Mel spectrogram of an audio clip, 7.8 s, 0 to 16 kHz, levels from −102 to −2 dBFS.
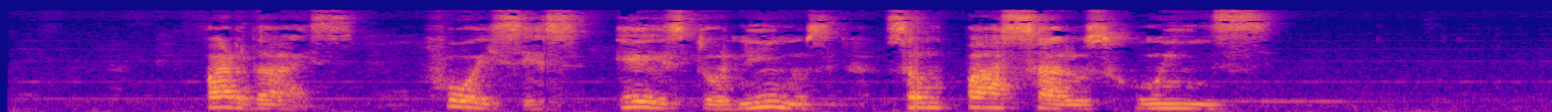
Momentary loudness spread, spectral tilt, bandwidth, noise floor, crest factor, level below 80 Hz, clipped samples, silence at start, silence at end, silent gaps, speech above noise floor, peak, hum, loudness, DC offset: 11 LU; -2.5 dB/octave; 12 kHz; -67 dBFS; 20 dB; -66 dBFS; under 0.1%; 1.05 s; 1.4 s; none; 38 dB; -10 dBFS; 60 Hz at -65 dBFS; -28 LUFS; under 0.1%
